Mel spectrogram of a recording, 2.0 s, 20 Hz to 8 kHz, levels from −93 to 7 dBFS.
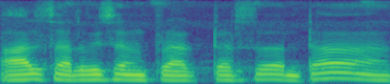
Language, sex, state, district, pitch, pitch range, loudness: Telugu, male, Andhra Pradesh, Anantapur, 130 Hz, 125-140 Hz, -16 LUFS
